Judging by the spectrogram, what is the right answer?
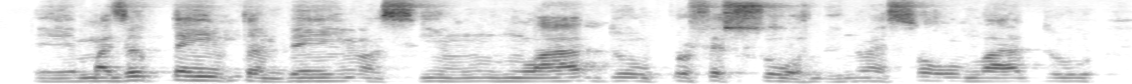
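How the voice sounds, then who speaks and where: A man with a dark, mellow tone talks very slowly at a medium pitch, flat and monotone, with hardly any pauses. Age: 60s. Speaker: quantum computing researcher and professor. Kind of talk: podcast interview. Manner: hesitant, many fillers.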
